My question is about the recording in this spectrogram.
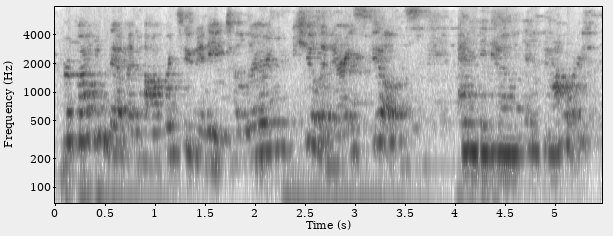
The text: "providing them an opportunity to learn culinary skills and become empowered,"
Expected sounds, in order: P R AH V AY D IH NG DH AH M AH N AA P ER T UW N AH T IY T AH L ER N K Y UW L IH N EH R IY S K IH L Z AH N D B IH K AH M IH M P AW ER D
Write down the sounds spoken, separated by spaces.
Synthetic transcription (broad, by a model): P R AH V AY D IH NG DH AH M AH N AA P ER T UW N AH T IY T AH L ER N K Y UW L IH N EH R IY S K IH L Z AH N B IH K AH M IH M P AW ER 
